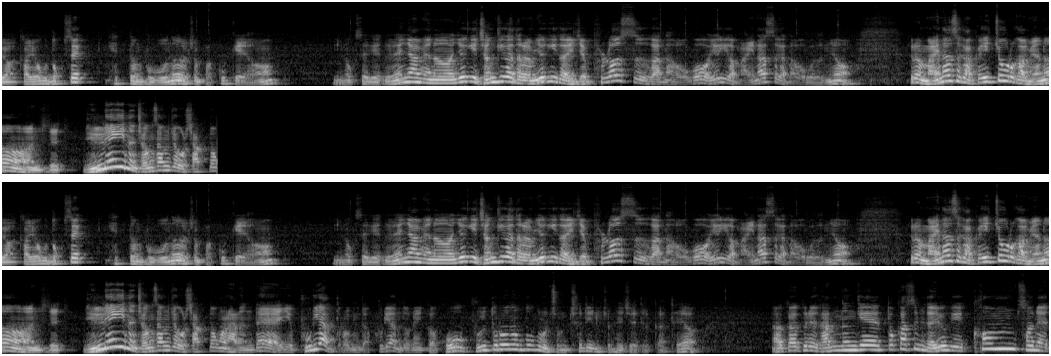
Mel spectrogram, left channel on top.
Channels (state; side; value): drops out; left; at 12.7 s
